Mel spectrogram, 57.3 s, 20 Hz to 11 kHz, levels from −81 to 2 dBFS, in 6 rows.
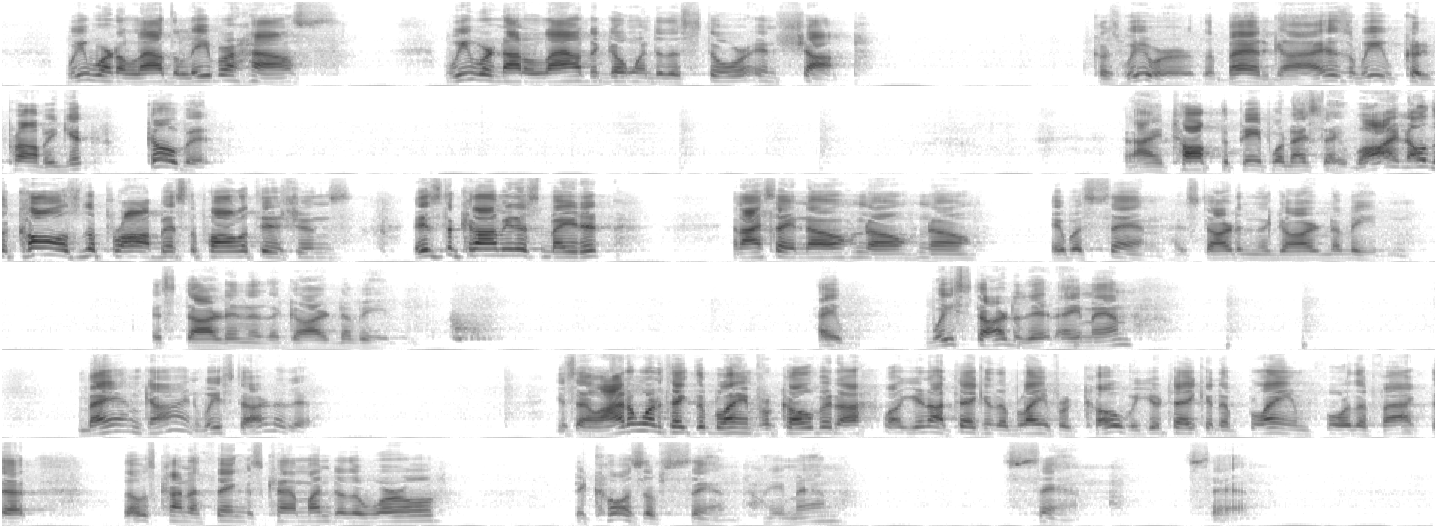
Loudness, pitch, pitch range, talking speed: -29 LUFS, 160 Hz, 145-180 Hz, 135 wpm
